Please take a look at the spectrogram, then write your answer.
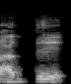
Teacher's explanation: அடுத்து ஆயுத தொடர் குற்றியலுகரம், அதாவது ஆயுத எழுத்து அக்கு அதுக்கப்புறம் வர்ற வல்லின உகரம் வந்து குறைந்து ஒலிக்கும்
